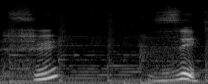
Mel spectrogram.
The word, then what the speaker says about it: fusée: Ça fait que le S se prononce Z. Donc, S avec E, cela donne Z ici. Le E est écrit en bleu, donc il ne se prononce pas. Donc ce mot va se lire fusée.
